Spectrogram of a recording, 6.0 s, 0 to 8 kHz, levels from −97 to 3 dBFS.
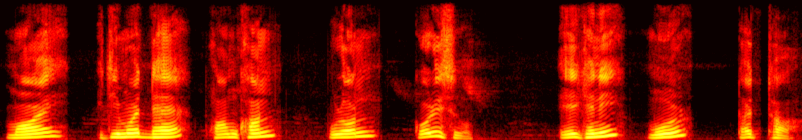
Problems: constant background noise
